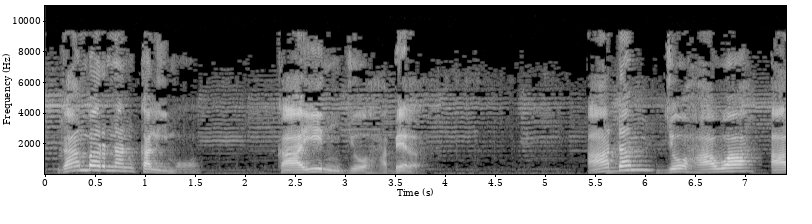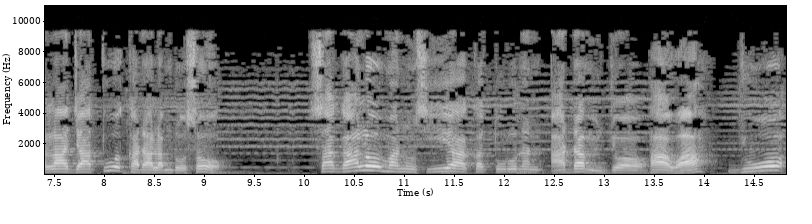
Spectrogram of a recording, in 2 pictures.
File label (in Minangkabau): good news minangkabau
